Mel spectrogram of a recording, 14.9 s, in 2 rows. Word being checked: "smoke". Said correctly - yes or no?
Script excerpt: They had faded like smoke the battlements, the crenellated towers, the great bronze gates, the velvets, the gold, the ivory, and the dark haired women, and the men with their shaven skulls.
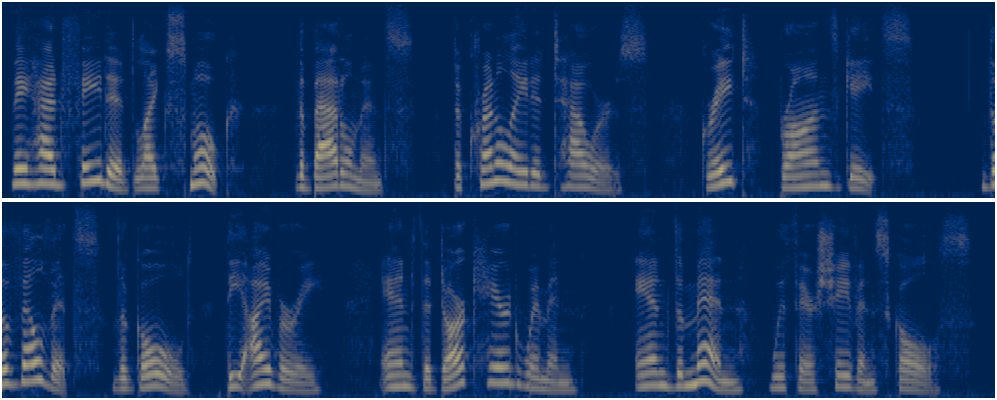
yes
